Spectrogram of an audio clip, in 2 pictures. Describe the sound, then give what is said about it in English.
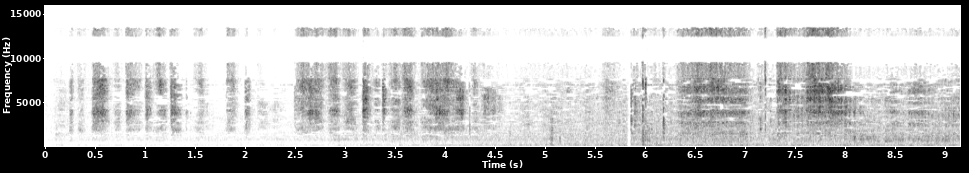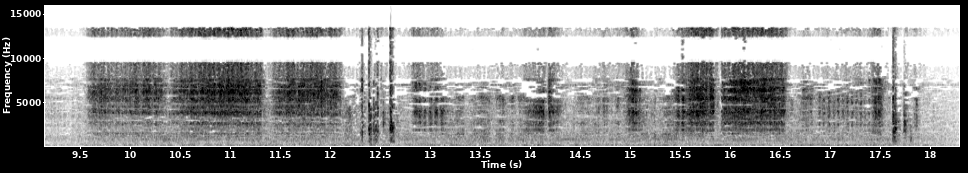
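Sped-up scratching of Sharpie markers drawing on paper forms a dense, continuous, rasping rub of rapid strokes. It becomes noticeably louder partway through and stays busy to the end, with no voices. “Just the sped-up sound of the Sharpies on paper”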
